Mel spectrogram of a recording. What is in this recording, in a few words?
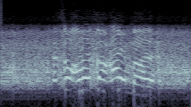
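German bomb failure mood high, speech; War Thunder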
